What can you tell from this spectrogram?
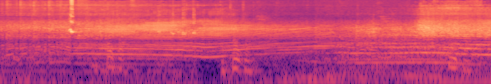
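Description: Toy cars pulled by strings across a board, their plastic wheels making a rushing, scraping noise, with a wavering engine-like drone underneath. There is a sharp click about a second in, and the scraping grows louder near the end.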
